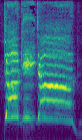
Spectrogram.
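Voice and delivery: high, stretched holler; yelling. Acted. Answering why he yells at them, still yelling. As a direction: shout it high and long. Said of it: "Why are you yelling at us?".

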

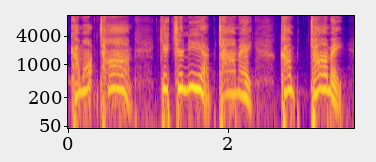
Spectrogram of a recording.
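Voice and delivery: imitated dad coach hollering at his pitcher son, high; imitating a yelling dad. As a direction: bark orders at your son from the dugout. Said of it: "he would just yell at him".

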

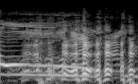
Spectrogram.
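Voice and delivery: lightly voiced creaky old man, pitched high; a hint of doddering old Jafar, sudden burst. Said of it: "he's just making that old man voice".

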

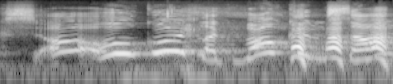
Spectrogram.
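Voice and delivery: high, loud, gushing family welcome; mock gushing welcome. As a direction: ham up the delighted relatives, high and bright. Mock family welcoming a son-in-law.

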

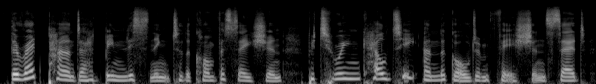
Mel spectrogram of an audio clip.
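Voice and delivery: ordinary delivery, nothing marked

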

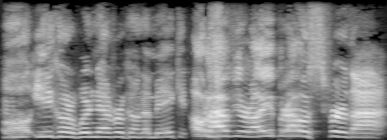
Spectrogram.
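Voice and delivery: hammy Scottish-Russian mountaineer shouting; Scottish Russian accent. Acted. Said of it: "a bunch of Russians with Scottish accents".

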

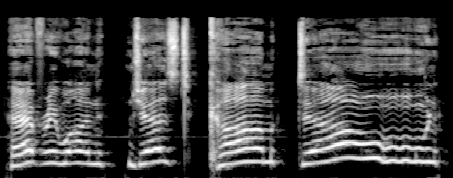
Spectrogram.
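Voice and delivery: slow, drawn-out calm down. Acted. Skeletony calming the panicked crowd, slow and drawn out. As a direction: stretch it out to soothe them.

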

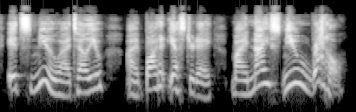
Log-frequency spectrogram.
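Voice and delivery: indignant protest, lifting at the end; rising furious cry. A narrator's reading. Tweedledum insists his rattle was new, rising furious cry. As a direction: build toward a high wail without fully screaming. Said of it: "his voice rose to a perfect scream".

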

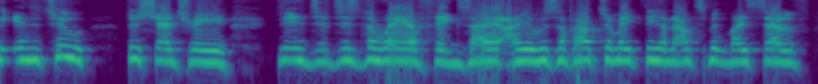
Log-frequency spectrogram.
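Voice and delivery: high, stammering gargoyle excuse; nervous gargoyle. Acted. Rex nervously answering elders.

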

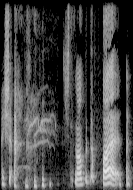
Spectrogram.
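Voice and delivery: laughing through it, slow. Real, not acted. Repeating her friend's funny quote about her, laughing. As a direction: crack up while repeating the line.

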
